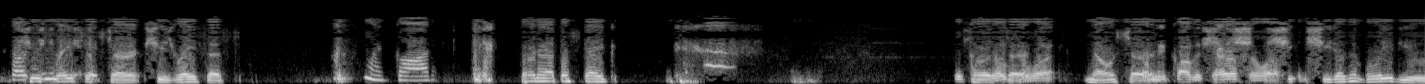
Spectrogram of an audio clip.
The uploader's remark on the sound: RBCP's Personal Prank Phone Calls Collection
